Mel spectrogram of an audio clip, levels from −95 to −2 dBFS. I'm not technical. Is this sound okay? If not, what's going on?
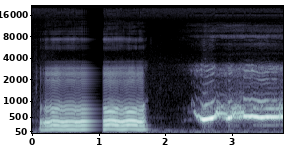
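No. A call audio freeze runs from 0.75 to 1.08 s. The music stalls and the last sound is stretched into a fading buzz. Data was likely held up in transit, so playback paused and resumed where it stopped, about 0.3 s late.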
